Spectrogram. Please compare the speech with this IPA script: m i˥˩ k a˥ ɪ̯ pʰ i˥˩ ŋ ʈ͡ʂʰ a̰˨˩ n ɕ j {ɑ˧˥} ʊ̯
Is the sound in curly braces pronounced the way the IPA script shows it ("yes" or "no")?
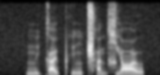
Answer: no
